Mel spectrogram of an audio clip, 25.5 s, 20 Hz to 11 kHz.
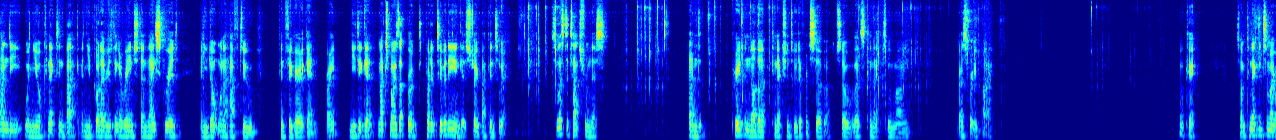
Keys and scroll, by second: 10.5 ctrl+a, 14.2 ctrl+u, 15.0 ctrl+a.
